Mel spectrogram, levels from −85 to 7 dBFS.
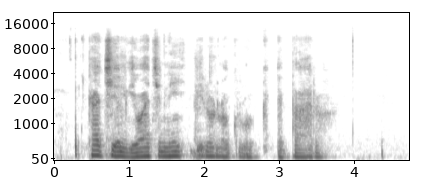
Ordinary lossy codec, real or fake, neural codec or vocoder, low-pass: AAC, 64 kbps; fake; vocoder, 44.1 kHz, 128 mel bands, Pupu-Vocoder; 14.4 kHz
